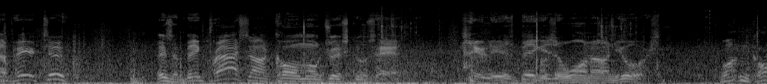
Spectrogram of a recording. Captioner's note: laughs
